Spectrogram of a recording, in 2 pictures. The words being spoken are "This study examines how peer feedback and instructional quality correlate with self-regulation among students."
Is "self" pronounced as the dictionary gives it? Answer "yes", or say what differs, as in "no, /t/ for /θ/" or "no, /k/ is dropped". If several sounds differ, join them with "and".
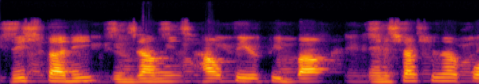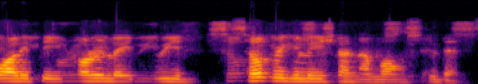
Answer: yes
